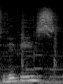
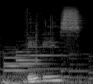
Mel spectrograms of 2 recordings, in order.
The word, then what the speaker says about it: VIVIZ: I'm pretty sure it's VIVIZ. VIVIZ? Like VIVI, but Z.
